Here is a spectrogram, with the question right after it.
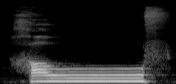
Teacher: এখন আমরা যদি লিনের হরফের বামের হরফটির উপর ওয়াকফ করি তাহলে আমাদেরকে এক আলিফ টেনে পড়তে হবে।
